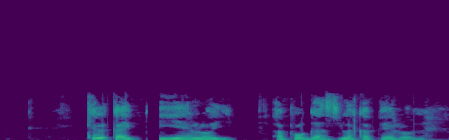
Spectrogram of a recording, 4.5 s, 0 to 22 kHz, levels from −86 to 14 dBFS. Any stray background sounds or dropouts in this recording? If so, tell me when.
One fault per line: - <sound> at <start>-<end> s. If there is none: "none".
- dropout at 1.5-1.6 s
